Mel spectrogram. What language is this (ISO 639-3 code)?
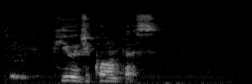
por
